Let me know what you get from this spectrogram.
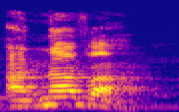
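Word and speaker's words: ἀνάβα: sube la palabra sube es una palabra griega que es anava así como se escucha anava con acento en la última sugiere o denota una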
